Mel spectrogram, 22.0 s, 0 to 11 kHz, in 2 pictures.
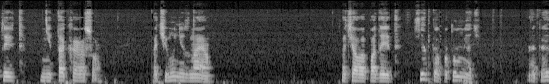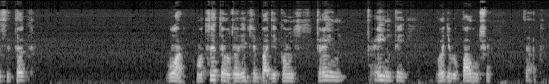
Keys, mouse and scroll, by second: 8.6 space, 9.8 click, 10.6 click, 11.2 space.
